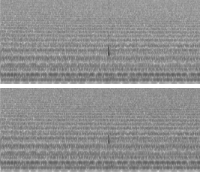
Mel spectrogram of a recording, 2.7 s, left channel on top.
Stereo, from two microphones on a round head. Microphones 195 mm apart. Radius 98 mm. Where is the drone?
5° right (ahead or behind); by 2.7 s 15° right (ahead or behind).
